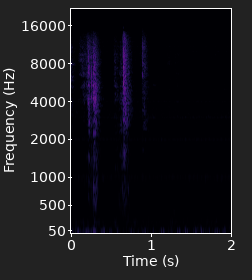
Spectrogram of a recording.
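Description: Soft rustling of a baseball card pack's wrapper and cards being handled, three brief rustles in the first second, then near silence with a faint steady hum.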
